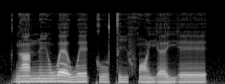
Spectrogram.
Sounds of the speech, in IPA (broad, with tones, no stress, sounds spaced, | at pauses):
ɡ ã˦ n ĩ˦ w ɛ˦˨ w e˧ k u˨ t i˨ f ɔ̃˨ j ɛ˨ j e˧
